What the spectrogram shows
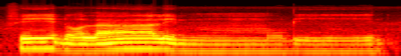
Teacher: Nah, ini tanwin bertemu huruf mim. Jadi, tanwin kasrah bertemu huruf mim. Itu adalah idgham bigunah. Masuk dengan dengung.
